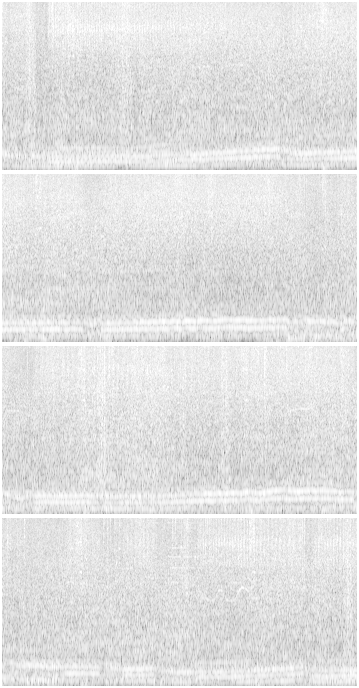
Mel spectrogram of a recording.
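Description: A car engine roars loudly, rising in pitch as it speeds up and dropping sharply with each gear change.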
